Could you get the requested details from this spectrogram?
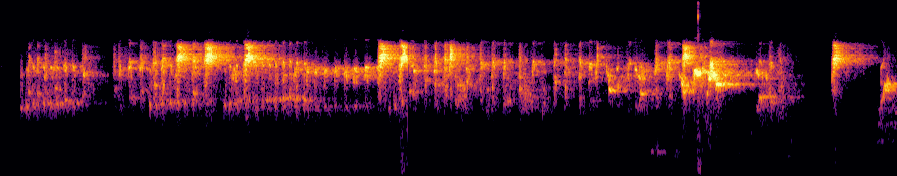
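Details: Continuous chattering warble from a red-whiskered bulbul, bright rapid notes running for about eight seconds with a brief pause near the end and a few faint clicks.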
